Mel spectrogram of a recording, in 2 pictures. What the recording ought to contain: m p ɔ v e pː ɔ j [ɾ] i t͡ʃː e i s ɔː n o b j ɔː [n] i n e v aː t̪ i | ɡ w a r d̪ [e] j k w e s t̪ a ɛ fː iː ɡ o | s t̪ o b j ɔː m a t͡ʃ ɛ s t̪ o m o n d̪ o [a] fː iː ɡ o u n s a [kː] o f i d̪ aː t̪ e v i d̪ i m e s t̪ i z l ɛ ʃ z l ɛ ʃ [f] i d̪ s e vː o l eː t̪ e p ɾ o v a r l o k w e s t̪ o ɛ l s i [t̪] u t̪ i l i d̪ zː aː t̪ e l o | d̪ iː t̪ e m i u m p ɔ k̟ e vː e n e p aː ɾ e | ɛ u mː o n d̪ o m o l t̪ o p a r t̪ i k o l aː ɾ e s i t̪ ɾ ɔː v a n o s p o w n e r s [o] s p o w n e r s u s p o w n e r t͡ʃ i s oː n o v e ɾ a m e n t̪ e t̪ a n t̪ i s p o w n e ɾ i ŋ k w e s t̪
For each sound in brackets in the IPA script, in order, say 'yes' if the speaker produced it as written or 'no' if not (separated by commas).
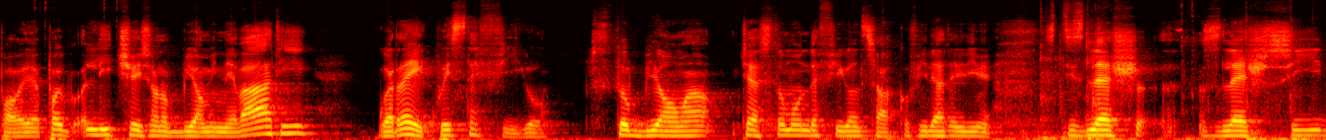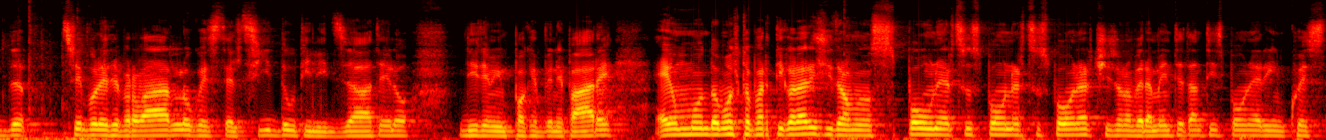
no, no, no, no, yes, no, no, no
